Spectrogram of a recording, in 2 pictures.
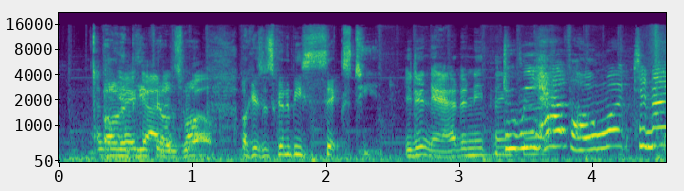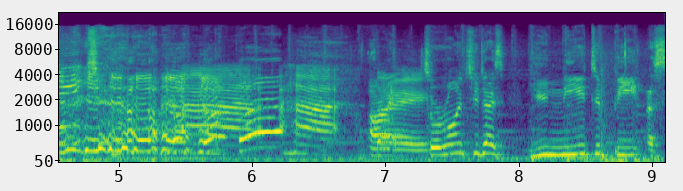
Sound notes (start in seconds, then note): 4.6 laughs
